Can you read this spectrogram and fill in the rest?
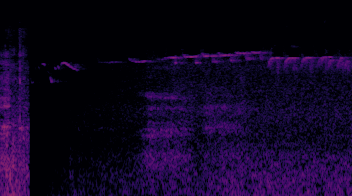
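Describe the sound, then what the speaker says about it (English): Birds singing along the Appalachian Trail near Baldpate Mountain, faint high chirps and thin whistled calls in the distance over soft outdoor ambience, preceded by a brief loud rustle at the start, no talking. "Listen to the birds."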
